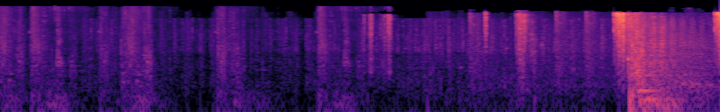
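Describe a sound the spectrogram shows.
Building pieces snap into place with quick clacks.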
